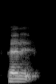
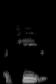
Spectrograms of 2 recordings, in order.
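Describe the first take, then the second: First: The name sounds like pettit, ending in -it. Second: The name sounds like the word petite. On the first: The speaker calls it right. "I knew that" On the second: The speaker calls it wrong. "I'm about to pronounce this wrong"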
